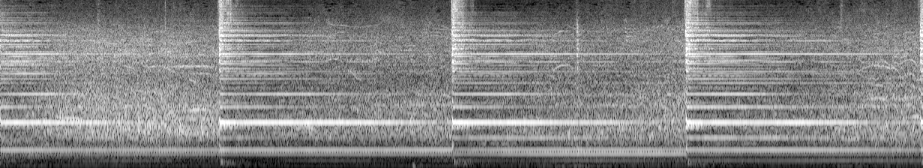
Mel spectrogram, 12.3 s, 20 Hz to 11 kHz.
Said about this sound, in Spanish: Pues sí, son las campanadas de la Puerta del Sol que nos introducen siempre en el nuevo año, 12 en total, y entre campana y campanada, tres segundos exactos, ni uno más ni uno menos.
